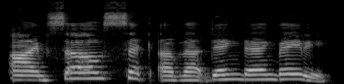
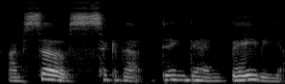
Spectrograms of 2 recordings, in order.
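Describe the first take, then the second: First: It is said loudly. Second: It is said quietly.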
